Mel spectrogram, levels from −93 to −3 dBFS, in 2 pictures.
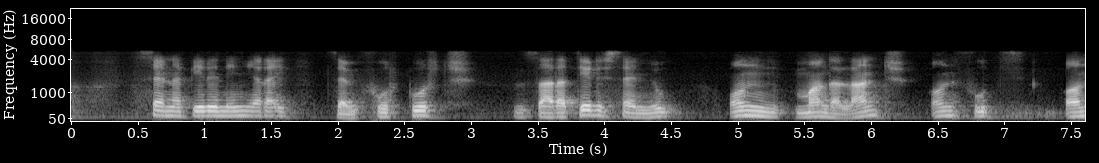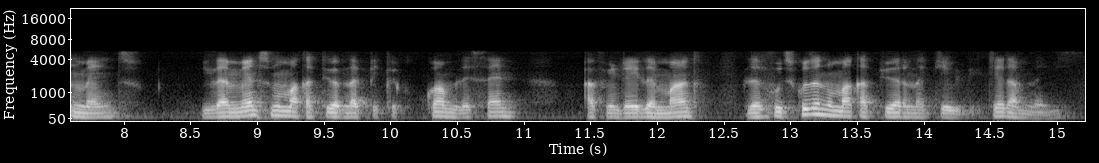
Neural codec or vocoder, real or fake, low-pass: codec, 16 kHz, about 1 kbps, DyCAST, with the encoder's durations; fake; 5.4 kHz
